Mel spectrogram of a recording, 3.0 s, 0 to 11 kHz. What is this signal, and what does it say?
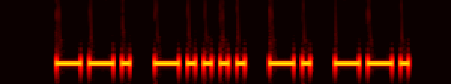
Morse code, heard as a keyed tone, about 22 wpm, 700 Hz. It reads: G6NG
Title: DXCC-100 Call Signs - 4 Characters - 22wpm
